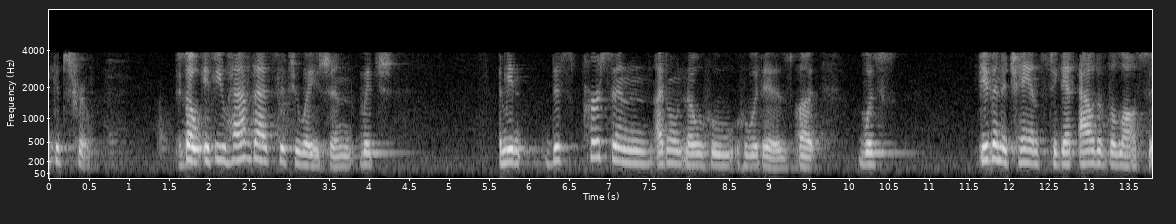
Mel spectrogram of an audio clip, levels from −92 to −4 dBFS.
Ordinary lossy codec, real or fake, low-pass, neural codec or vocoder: AAC, 16 kbps; real; 7.2 kHz; none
